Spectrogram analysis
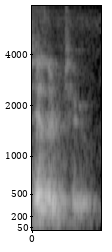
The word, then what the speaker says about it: hitherto: There it is, hitherto. Hitherto. How many syllables? Hitherto. And which one is stressed?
